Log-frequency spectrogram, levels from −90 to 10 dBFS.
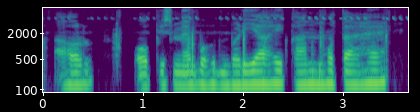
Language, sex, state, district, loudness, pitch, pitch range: Hindi, male, Jharkhand, Sahebganj, -20 LUFS, 130 Hz, 125-135 Hz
